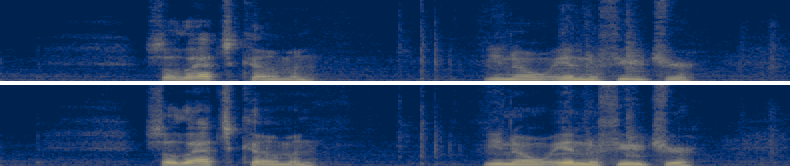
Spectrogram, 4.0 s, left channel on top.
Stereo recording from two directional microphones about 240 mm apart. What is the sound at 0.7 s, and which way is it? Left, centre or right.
Speech, right.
